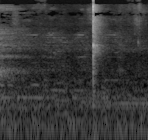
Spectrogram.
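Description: A single sharp finger snap about one and a half seconds in, with a softer click right at the start.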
